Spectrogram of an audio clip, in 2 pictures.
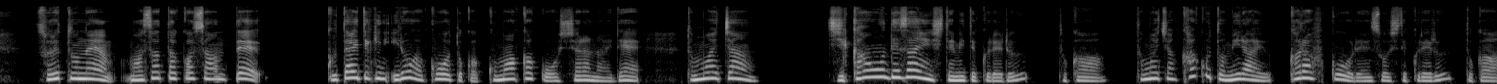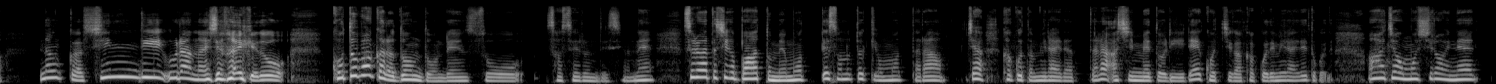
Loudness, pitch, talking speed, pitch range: -24 LUFS, 210 Hz, 345 characters per minute, 180-265 Hz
